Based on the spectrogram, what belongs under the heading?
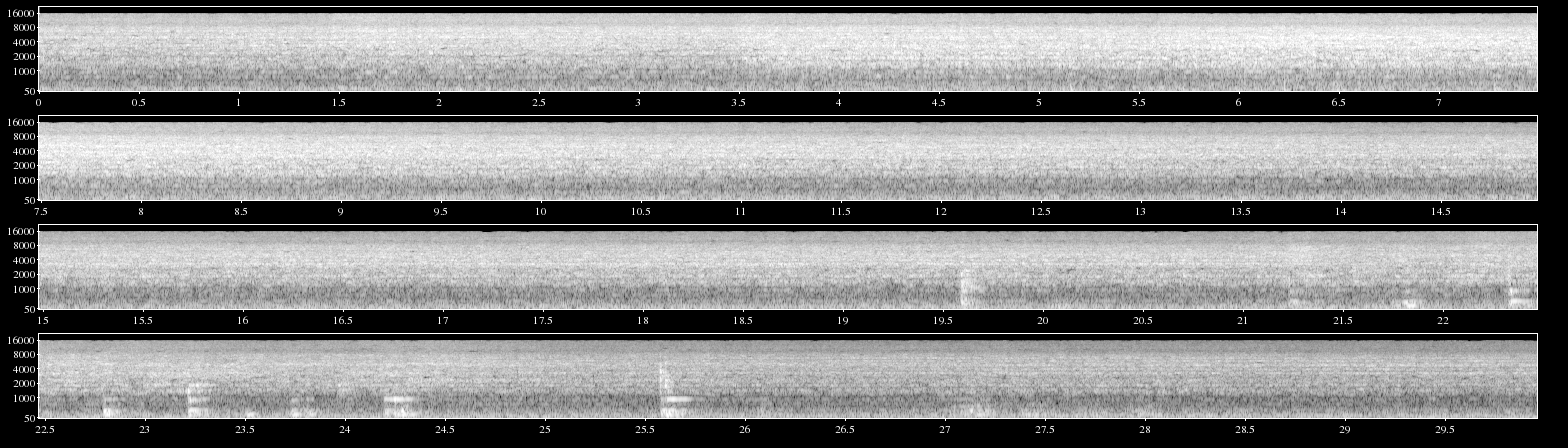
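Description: Paneer cubes sizzling in hot oil in a frying pan: a loud, steady hiss that begins as they go in and slowly dies down. From about two-thirds of the way through, a wooden spatula knocks and scrapes against the pan as the cubes are stirred.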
